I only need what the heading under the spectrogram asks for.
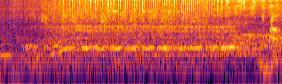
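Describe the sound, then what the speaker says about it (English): A Yose Power e-bike conversion hub motor spins the back wheel, giving a steady rising whine that settles into a sustained electric hum with faint rattling, close and alone. "the motor makes a really nice noise. It's a good whew noise."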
